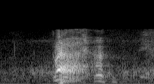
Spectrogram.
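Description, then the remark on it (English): A harsh cough bursts out, followed a moment later by a second smaller hack, like someone caught in a brief coughing spell, with only quiet background noise around it. “I need my cough medicine.”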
